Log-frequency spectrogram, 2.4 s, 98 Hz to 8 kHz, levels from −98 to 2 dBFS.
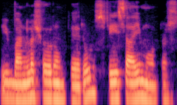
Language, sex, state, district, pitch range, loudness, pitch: Telugu, male, Telangana, Nalgonda, 120-130 Hz, -16 LUFS, 125 Hz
